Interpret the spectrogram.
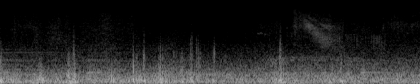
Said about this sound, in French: Je ne sens plus mes doigts. Le vent me glace le visage.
